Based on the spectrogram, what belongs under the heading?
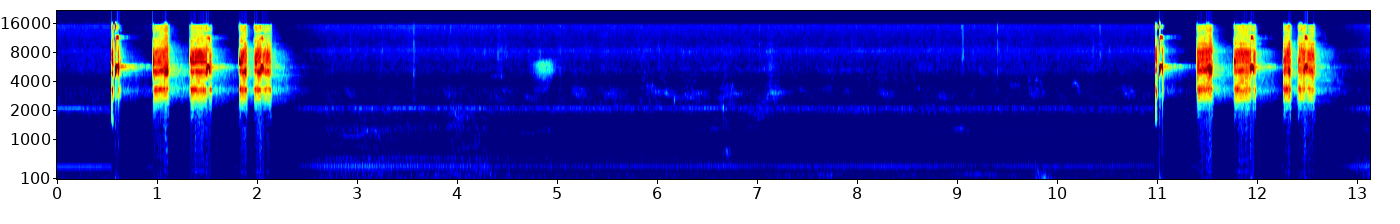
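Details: Black francolin (kala teetar) giving its loud, grating call: a run of four or five harsh rasping notes, silence with a steady faint hum for about nine seconds, then the same rasping series again.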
